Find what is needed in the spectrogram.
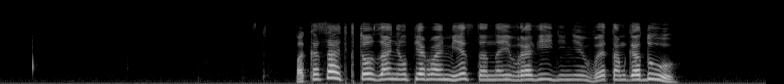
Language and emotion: Russian, positive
